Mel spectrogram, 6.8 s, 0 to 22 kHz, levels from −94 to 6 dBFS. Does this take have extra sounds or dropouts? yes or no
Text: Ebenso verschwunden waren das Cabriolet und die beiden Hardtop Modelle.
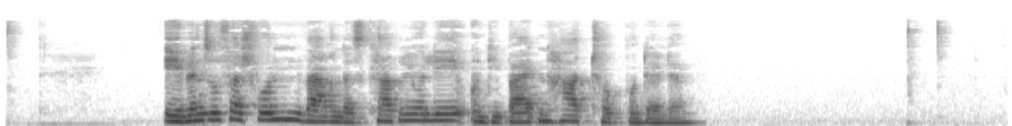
no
